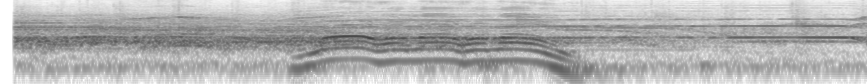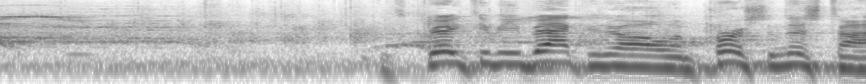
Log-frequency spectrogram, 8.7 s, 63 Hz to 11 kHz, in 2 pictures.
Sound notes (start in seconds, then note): 2.8 applause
